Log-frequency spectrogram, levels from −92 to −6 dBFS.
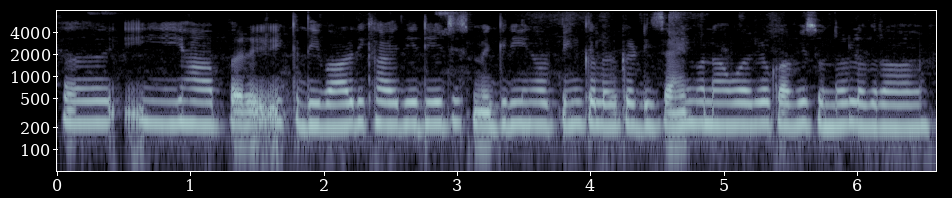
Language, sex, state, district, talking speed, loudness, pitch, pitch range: Hindi, female, Uttar Pradesh, Etah, 225 wpm, -35 LUFS, 220 Hz, 215-225 Hz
